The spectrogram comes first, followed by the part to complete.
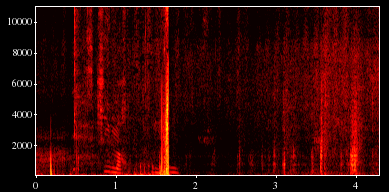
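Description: A man's voice calling out a name once, amid a few short sharp knocks and faint scattered clicks. The sound drops out almost completely for a moment just before the middle.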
